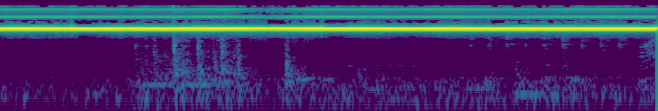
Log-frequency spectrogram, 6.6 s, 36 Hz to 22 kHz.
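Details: Cricket calling close up in 2022, an intense high whistle-like chirp that never stops, with a quick regular pulse, and brief faint clattering sounds in the background early on.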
